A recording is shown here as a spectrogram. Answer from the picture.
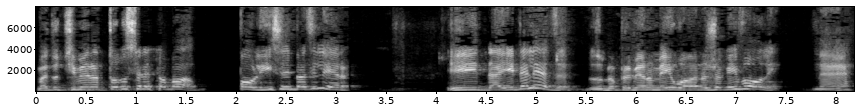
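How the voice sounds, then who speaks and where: The speaker's pitch swings very widely while the loudness stays very even, broken by long, frequent pauses. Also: man, high pitch for a man, moderate pace. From Paraná and interior São Paulo, Brazil. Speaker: former professional basketball player. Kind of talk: casual interview.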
